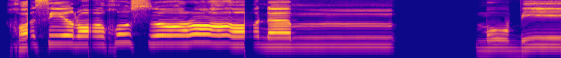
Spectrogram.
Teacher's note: নাম নুন দিয়ে মিম ধরবে ইদগামে বাগুন্না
